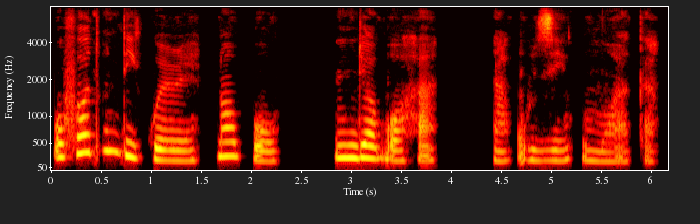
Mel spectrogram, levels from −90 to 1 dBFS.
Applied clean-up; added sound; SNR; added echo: none; none; none; none.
